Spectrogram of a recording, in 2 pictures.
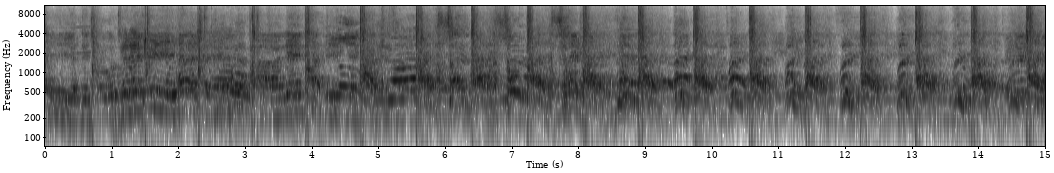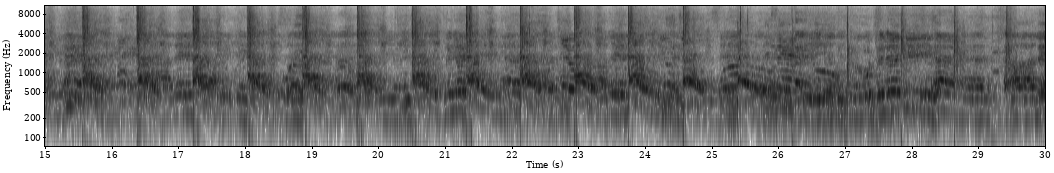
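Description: Men beat their bare chests in a steady rhythm.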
